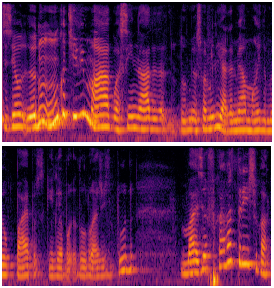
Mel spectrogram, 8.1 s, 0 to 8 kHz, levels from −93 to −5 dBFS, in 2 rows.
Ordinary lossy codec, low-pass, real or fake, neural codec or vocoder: none; none; real; none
